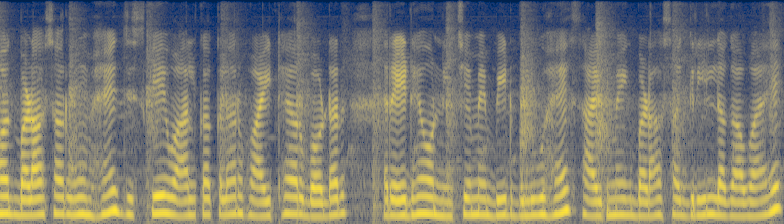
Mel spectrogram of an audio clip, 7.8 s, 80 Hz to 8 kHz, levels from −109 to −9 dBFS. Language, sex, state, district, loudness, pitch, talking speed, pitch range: Hindi, female, Bihar, Sitamarhi, -18 LUFS, 205 Hz, 205 wpm, 195-220 Hz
